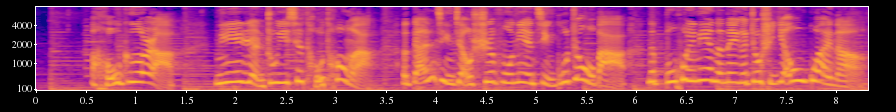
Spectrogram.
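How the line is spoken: Laughing. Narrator (Chinese): 猪八戒笑着说

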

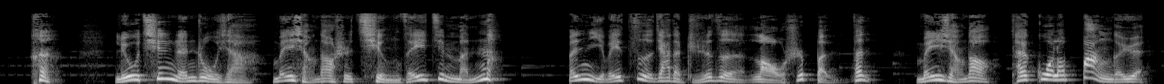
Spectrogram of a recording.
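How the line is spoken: Cold sneer, old woman. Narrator (Chinese): 老太太冷笑一声

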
